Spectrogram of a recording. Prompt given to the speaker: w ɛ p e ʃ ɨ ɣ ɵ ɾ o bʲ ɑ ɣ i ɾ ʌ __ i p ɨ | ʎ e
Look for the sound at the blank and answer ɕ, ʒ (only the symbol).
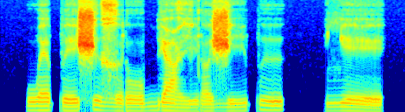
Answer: ʒ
